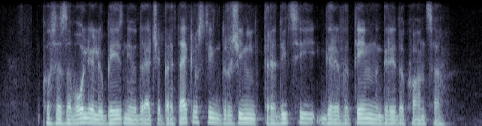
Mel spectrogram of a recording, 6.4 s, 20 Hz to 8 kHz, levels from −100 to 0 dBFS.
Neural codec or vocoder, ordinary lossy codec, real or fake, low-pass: codec, 44.1 kHz, 7.8 kbps, DAC; Opus, 16 kbps; fake; 7.2 kHz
